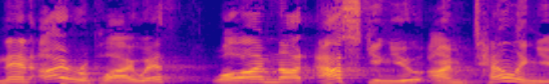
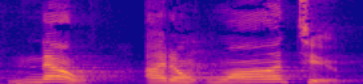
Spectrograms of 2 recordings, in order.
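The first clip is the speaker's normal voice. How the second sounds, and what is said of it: Imitates a young child's voice. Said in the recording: “that was my best imitation.”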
